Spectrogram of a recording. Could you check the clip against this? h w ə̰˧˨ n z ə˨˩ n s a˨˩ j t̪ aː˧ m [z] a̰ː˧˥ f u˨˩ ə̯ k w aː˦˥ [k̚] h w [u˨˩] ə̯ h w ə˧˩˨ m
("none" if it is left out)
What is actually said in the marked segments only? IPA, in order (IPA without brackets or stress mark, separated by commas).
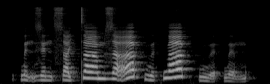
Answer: z, p̚, u˧˩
